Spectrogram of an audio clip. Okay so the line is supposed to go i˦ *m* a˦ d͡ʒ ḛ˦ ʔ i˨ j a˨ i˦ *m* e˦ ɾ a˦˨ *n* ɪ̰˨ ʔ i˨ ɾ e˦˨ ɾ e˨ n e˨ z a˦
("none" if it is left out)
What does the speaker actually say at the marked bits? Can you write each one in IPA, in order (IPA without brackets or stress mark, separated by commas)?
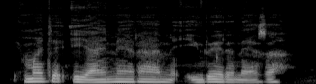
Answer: m, n, n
